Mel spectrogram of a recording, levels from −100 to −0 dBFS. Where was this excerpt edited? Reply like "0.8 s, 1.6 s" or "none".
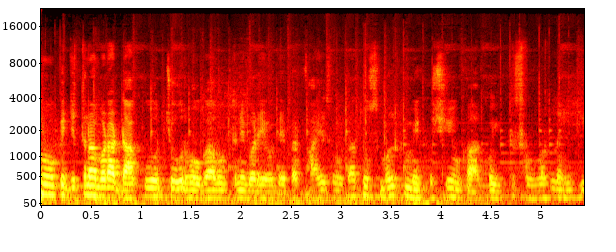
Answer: none

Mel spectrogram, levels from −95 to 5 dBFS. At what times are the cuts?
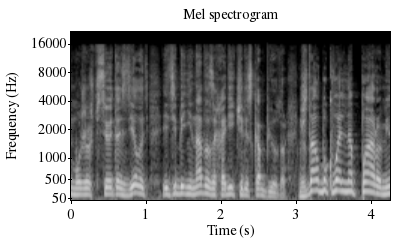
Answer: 2.9 s

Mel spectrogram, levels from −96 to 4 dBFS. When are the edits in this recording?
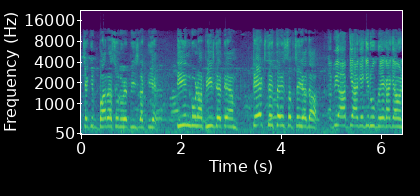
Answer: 5.0 s

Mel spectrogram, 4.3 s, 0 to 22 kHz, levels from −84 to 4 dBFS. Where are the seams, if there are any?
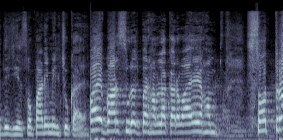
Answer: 1.4 s

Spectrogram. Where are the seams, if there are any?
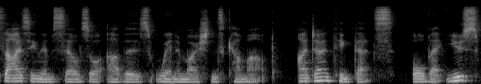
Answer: none

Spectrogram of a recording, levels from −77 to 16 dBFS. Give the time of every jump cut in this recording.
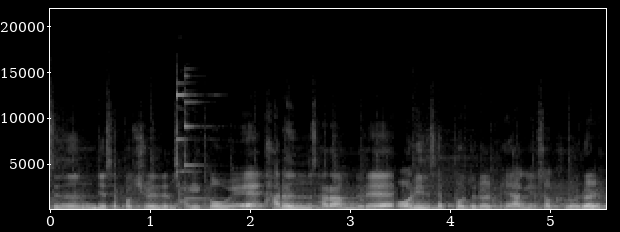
1.3 s

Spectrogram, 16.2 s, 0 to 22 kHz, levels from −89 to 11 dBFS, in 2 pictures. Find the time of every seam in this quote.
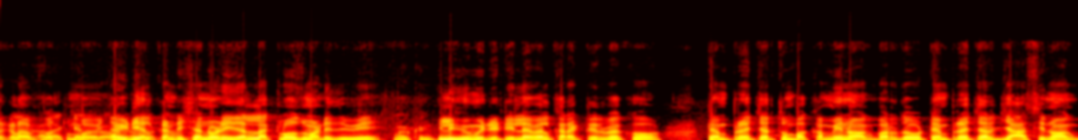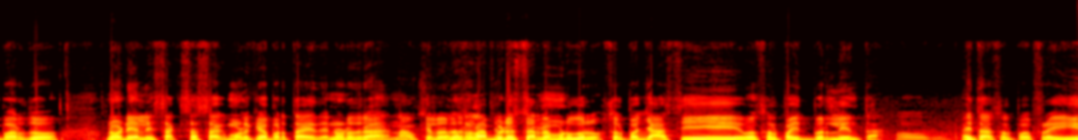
0.8 s, 11.2 s

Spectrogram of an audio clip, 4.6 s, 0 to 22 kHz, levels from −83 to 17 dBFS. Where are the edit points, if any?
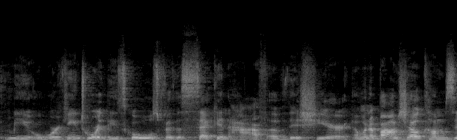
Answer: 3.4 s

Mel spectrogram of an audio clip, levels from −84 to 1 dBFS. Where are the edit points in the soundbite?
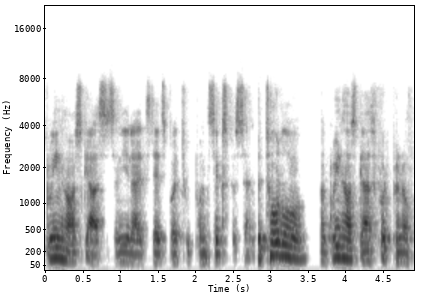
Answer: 2.8 s, 3.8 s

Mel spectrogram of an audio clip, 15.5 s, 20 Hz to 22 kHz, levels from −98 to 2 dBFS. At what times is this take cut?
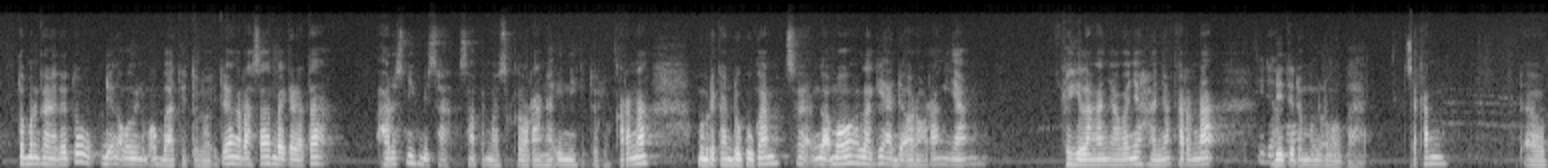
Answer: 14.1 s

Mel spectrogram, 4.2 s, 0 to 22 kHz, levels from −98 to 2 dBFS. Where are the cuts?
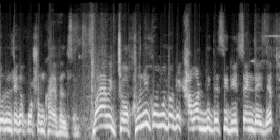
1.3 s

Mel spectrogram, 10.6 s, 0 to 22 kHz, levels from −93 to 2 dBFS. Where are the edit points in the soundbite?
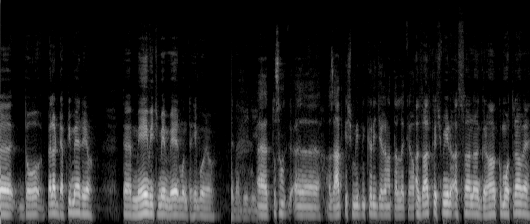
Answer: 4.7 s, 8.3 s

